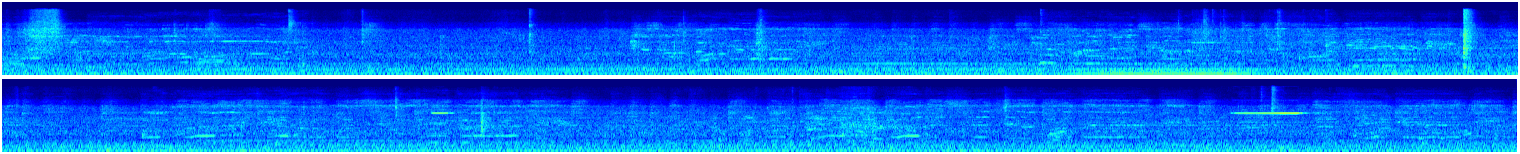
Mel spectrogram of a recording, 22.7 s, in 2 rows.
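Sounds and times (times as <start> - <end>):
louder low rumble: 0.0 - 19.9
engine-like hum inside mobile blood donation bus: 0.0 - 22.7
short high beep: 20.6 - 21.2.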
